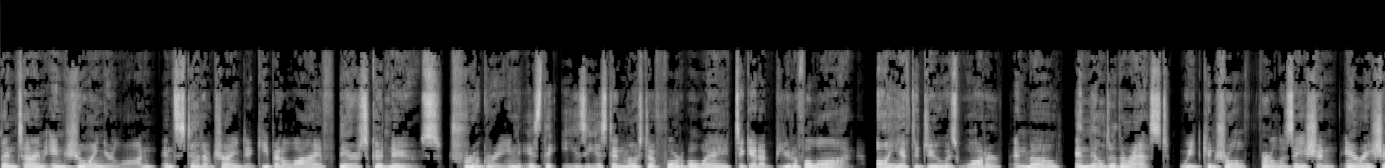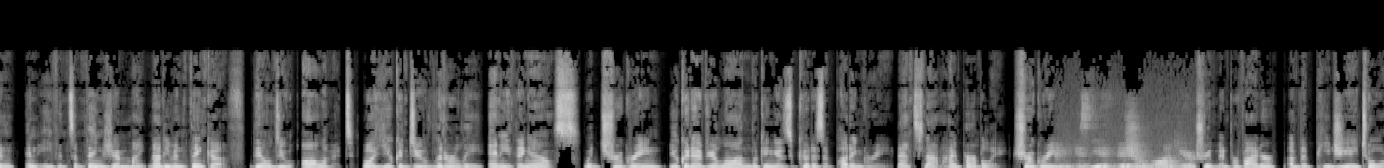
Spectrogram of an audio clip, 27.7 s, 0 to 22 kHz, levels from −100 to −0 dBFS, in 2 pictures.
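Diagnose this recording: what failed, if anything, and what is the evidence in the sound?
From 24.41 s to 25.78 s the speech turns roomy and hollow in an instant. The bass thins out. The level drops by about 5 dB. Room noise rises to roughly 25 dB below the speech. At 25.78 s the close sound returns just as abruptly. The failure sits at the capture stage. The most likely cause is a switch to a distant microphone after the close microphone's signal dropped out. The distant microphone picks up more reflections and ambient noise along with the speech.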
